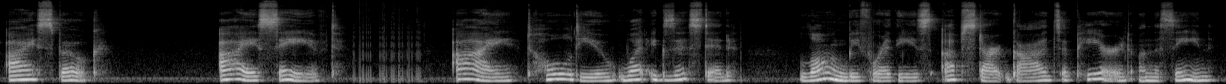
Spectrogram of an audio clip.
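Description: A woman leading a guided meditation and scripture reading in a gentle, soft-spoken, measured way with pauses. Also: on the low side. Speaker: host of a guided prayer podcast.

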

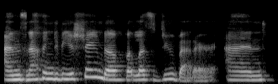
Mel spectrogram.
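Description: A woman's voice: mid-range voice, fairly quick, gravelly. A woman speaking casually as a podcast guest, earnest and encouraging in her answers. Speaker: podcast guest, corporate strategy director.

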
